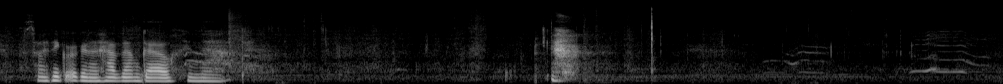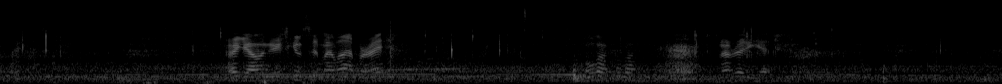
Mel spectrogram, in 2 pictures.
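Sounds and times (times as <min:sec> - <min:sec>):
small child calling out: 0:09.1 - 0:10.0.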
